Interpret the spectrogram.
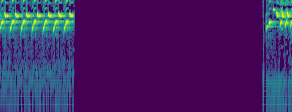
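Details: European goldfinch, Spanish salon song (canto de salón, canto al eco) on a training recording: a quick run of paired high twittering notes, nearly four seconds of silence, then the rapid trill begins again. Quiet background.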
